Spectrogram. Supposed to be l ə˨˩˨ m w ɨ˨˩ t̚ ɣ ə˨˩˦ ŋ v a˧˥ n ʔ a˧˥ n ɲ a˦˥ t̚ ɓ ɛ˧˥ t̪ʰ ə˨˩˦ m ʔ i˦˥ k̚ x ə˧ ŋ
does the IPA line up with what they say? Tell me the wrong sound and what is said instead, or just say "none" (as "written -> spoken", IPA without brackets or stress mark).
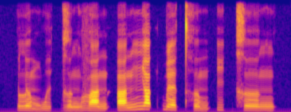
none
